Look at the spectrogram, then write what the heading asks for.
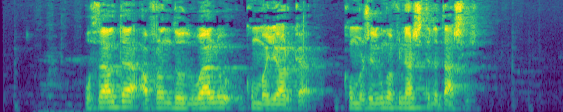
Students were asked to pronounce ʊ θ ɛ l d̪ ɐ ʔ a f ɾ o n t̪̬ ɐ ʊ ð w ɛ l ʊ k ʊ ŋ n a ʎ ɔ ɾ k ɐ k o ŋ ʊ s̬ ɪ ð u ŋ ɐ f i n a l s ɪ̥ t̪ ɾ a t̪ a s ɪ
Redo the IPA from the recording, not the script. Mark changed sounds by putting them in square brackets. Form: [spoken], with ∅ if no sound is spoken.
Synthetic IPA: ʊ θ ɛ l [t̪] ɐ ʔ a f ɾ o n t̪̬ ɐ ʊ ð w ɛ l ʊ k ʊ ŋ [m] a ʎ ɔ ɾ k ɐ k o [m] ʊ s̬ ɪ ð u ŋ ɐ f i n a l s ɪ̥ t̪ ɾ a t̪ a s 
